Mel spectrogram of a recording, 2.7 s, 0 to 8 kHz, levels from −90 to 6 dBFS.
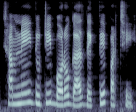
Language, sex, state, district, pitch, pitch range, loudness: Bengali, female, West Bengal, Cooch Behar, 225 Hz, 195-250 Hz, -16 LUFS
